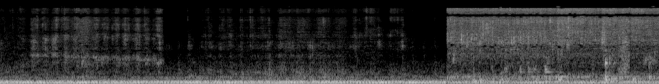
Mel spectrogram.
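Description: Teeth being brushed with a toothbrush. About four and a half seconds in, a bathroom faucet starts running as she leans over the sink to rinse.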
